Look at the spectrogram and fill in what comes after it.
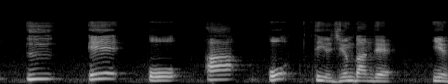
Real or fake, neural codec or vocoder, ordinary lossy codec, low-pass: real; none; none; none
